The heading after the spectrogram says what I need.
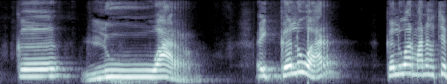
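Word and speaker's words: keluar: আমরা অনেকেই জানি মালয়েশিয়ান ভাষায় কেলুয়ার, কে লু আর উচ্চারণটা কি কেলুয়ার।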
